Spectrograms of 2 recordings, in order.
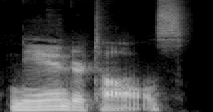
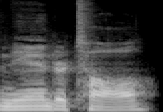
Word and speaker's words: Neanderthal: I'm going to stop right there because it feels a little unnatural to me to say Neanderthal instead of Neanderthal. But I'm committed to doing it because after several conversations and emails with the editors of the Daily, we've all made a pact to pronounce it Neanderthal, mostly because we believe that is the correct pronunciation,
